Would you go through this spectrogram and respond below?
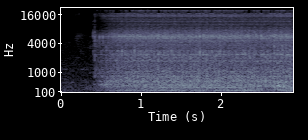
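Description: An electric sewing machine starts up and runs steadily at a fast, even whir while sewing a half circle dress, continuing loudly without pause for several seconds.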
